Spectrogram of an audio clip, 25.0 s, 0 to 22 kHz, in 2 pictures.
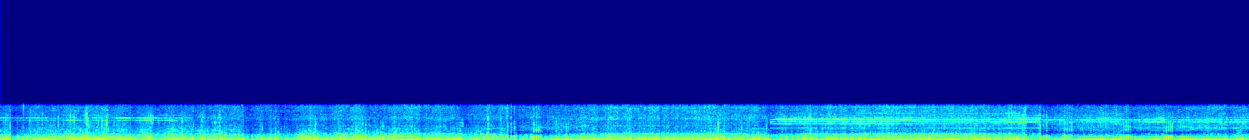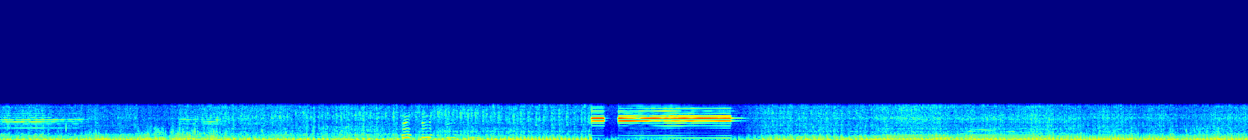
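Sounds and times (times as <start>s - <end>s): off-road engines revving: 20.1s - 24.9s.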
